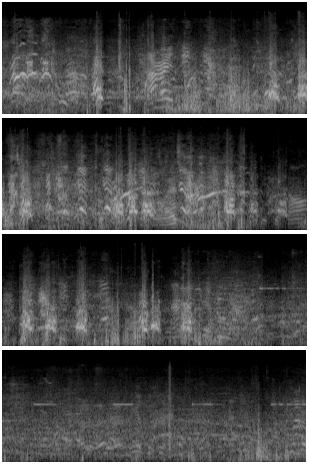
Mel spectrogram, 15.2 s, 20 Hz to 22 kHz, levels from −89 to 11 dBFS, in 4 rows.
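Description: Gain settings were likely switched without a ramp, causing two sudden gain jumps: sound and background drop together by about 12 dB from 6.84 to 7.84 s, and by about 6 dB from 10.88 to 11.12 s.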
